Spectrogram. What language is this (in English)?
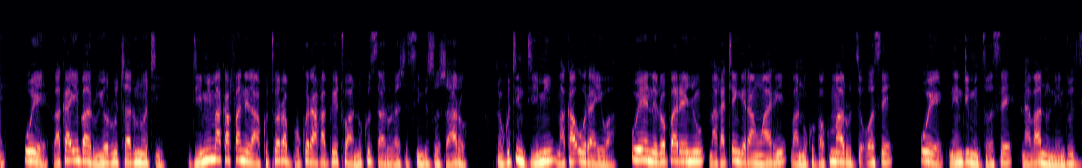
Shona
